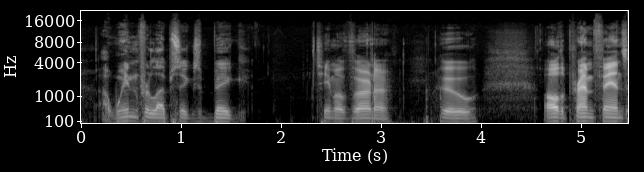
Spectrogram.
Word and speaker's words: Werner: It's spelled Warner, but obviously he's German, so it's Werner. Werner.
